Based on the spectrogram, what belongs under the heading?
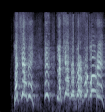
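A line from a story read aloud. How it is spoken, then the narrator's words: Breathless shout. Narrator (Italian): gridai affannato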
